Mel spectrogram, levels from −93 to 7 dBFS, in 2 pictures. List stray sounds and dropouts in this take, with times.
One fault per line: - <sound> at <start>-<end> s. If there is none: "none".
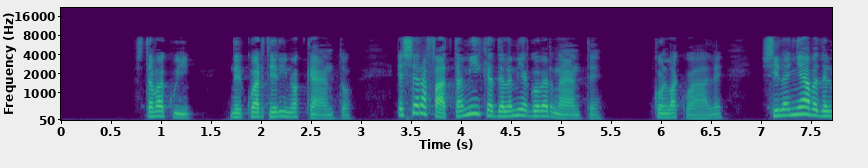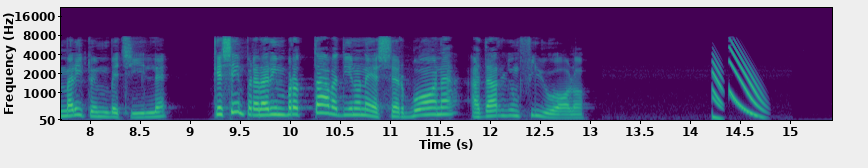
- chirp at 14.2-14.8 s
